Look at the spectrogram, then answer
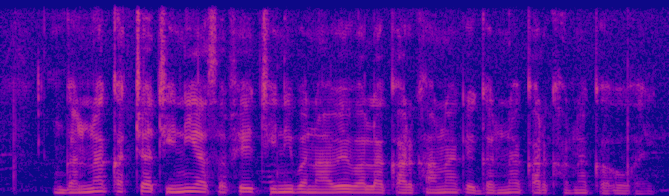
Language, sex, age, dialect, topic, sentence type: Magahi, male, 60-100, Southern, agriculture, statement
